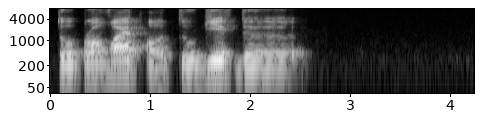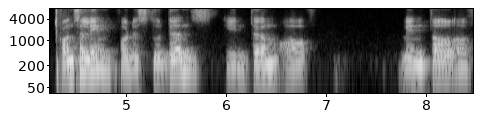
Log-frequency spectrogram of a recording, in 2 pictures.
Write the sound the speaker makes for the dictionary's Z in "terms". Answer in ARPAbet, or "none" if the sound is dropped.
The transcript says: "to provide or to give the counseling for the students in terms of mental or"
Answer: none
